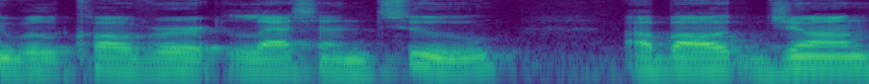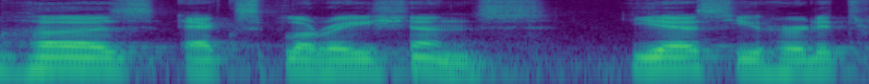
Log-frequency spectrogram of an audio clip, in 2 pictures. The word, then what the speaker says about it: Zheng He: and today we will cover lesson two about zhang has explorations yes you heard it right that's how this name is pronounced zhang ha or something close to that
